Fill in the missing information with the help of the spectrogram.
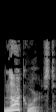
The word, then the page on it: knockwurst: British English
